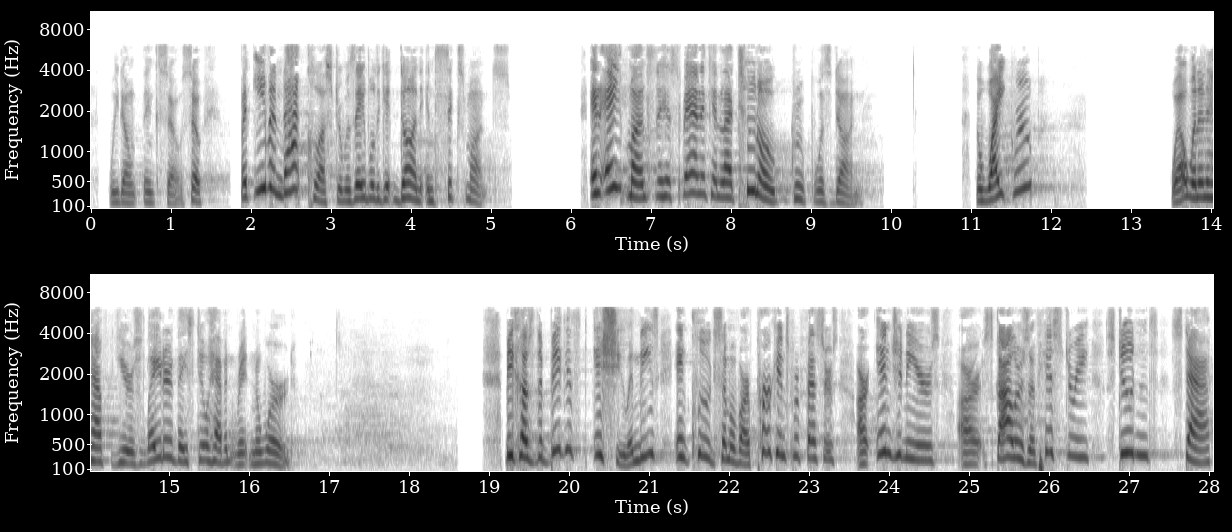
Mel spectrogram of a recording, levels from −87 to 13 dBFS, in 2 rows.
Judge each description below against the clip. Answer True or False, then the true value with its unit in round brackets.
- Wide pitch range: True (8.5 semitones)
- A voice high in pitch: True (255 Hz)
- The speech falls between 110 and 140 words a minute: True (135 wpm)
